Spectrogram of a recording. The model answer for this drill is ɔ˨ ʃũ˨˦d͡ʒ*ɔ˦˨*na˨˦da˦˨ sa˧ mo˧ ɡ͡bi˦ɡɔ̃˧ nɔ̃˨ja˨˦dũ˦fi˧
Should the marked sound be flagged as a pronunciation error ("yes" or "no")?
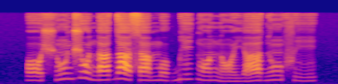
yes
